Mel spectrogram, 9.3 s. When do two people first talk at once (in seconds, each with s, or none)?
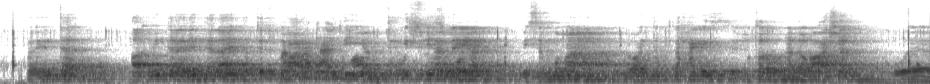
2.8 s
